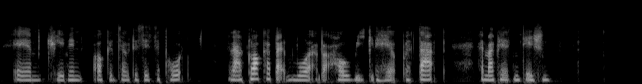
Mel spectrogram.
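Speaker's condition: Deafness; no sign language

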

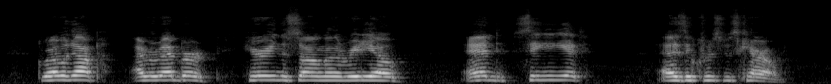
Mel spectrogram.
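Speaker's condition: Spastic cerebral palsy, moderate

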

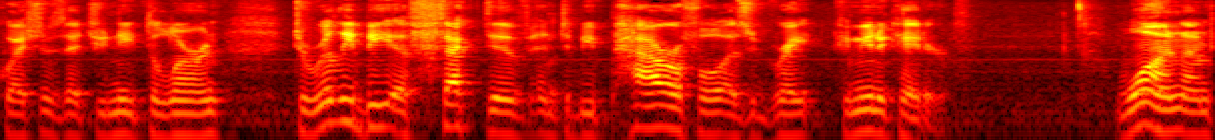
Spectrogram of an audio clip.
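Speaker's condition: No condition

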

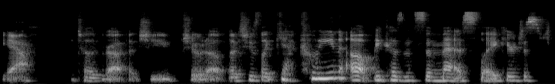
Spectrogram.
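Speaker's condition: No condition

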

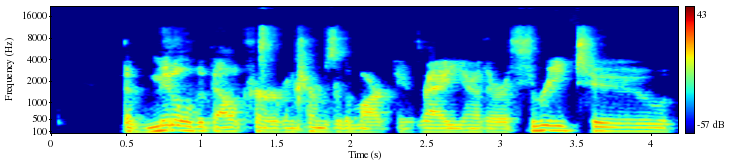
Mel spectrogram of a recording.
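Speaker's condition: No condition

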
